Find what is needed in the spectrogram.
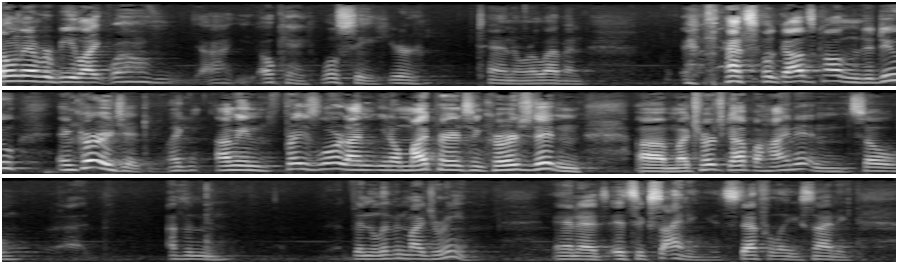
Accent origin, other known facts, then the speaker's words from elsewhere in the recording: Arkansas, United States; But since I'm from Arkansas, I thought it would, you know, yeah.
